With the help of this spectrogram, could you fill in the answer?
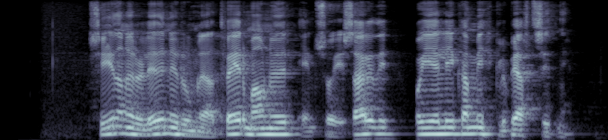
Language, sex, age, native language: Icelandic, male, 30-39, Icelandic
